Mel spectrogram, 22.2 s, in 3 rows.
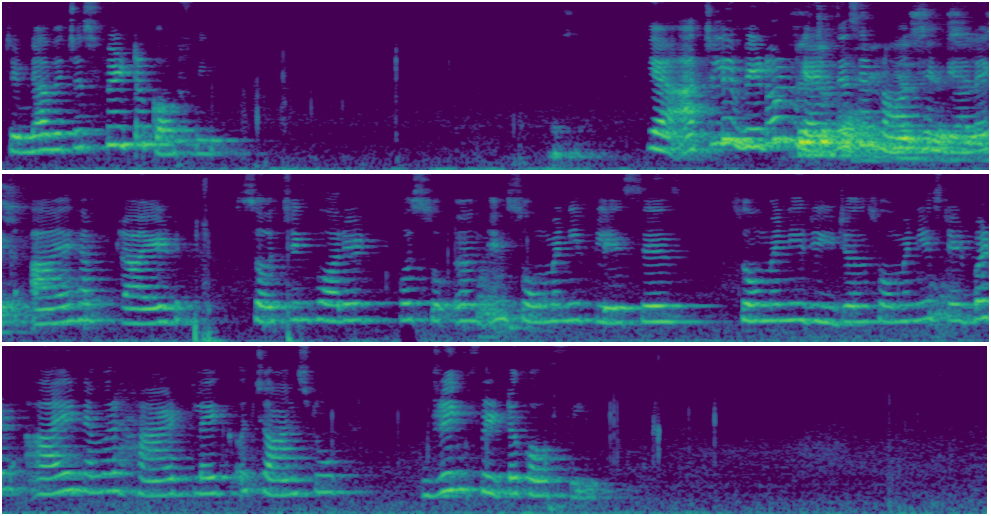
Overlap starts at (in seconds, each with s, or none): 5.9 s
